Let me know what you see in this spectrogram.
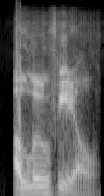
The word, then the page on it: alluvial: American English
